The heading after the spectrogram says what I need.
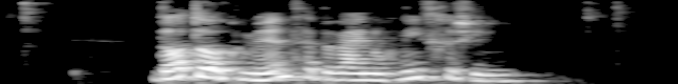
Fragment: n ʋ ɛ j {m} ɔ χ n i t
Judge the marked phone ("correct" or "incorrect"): incorrect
